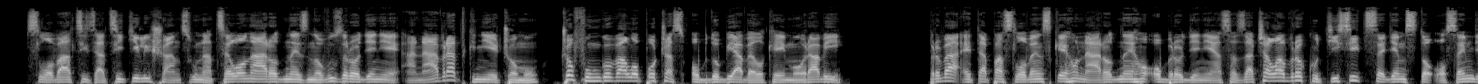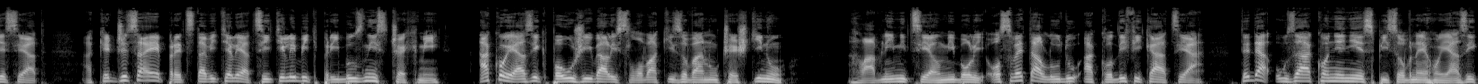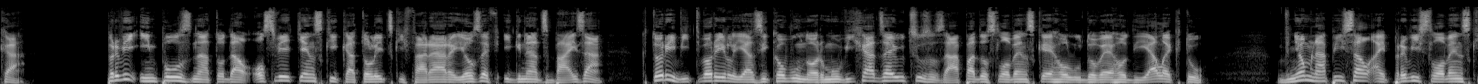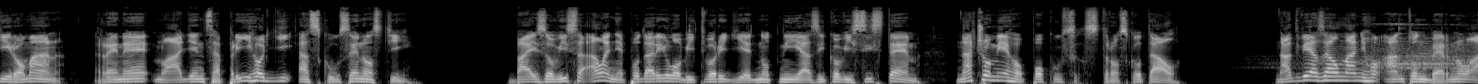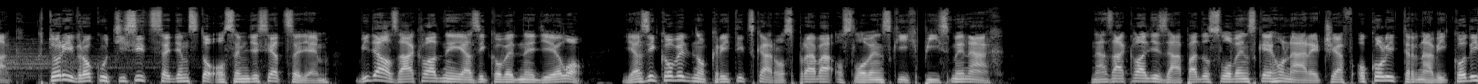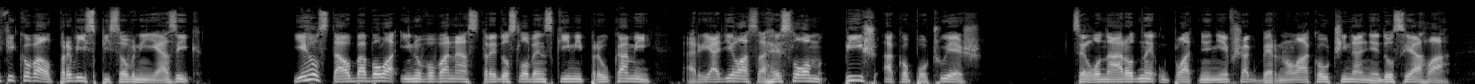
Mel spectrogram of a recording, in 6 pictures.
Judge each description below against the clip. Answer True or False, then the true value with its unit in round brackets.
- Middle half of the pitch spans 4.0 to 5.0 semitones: True (4.5 semitones)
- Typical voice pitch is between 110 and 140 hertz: True (120 Hz)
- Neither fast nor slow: False (95 wpm)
